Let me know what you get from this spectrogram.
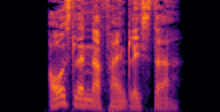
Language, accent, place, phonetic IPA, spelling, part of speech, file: German, Germany, Berlin, [ˈaʊ̯slɛndɐˌfaɪ̯ntlɪçstɐ], ausländerfeindlichster, adjective, De-ausländerfeindlichster.ogg
- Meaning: inflection of ausländerfeindlich: 1. strong/mixed nominative masculine singular superlative degree 2. strong genitive/dative feminine singular superlative degree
